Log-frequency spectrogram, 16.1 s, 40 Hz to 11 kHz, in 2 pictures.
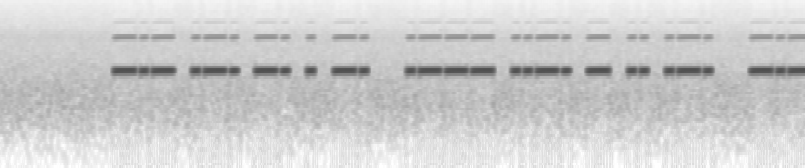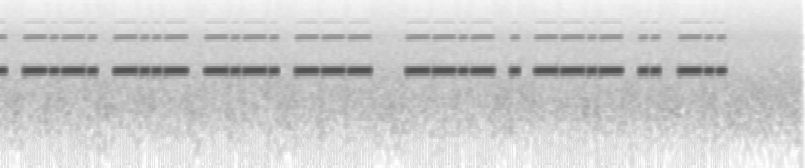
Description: Morse code, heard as a keyed tone, hand-sent with a paddle, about 20 wpm, 1030 Hz. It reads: KRNEN JFTIR KCXCO QEQID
